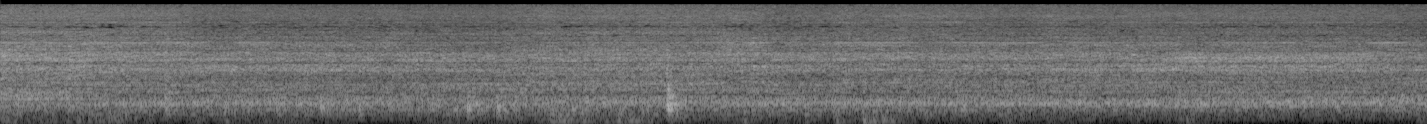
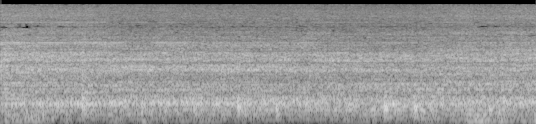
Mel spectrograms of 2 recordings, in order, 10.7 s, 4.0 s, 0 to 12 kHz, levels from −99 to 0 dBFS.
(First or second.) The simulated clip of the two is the first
